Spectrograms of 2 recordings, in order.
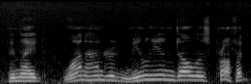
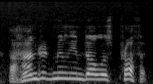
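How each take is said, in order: First: Said in the usual way. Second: Million punched high and loud; outraged emphasis. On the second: Real, not acted. Repeating the Obeid profit figure, in a loud outraged voice. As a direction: hammer home a hundred million dollars.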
